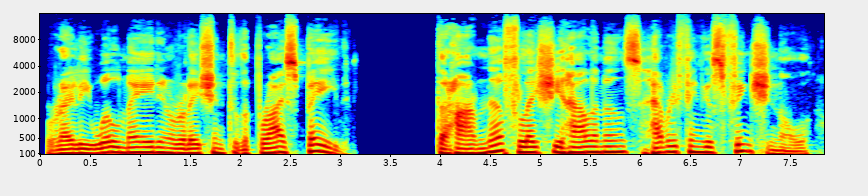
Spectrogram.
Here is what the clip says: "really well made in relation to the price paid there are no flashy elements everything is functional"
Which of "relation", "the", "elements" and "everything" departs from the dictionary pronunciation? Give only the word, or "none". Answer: none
